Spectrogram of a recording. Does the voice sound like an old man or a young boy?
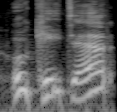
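old man. It is spoken in an old man's voice. The speaker calls it wrong.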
